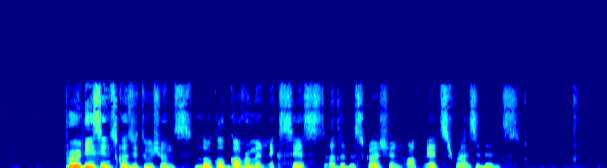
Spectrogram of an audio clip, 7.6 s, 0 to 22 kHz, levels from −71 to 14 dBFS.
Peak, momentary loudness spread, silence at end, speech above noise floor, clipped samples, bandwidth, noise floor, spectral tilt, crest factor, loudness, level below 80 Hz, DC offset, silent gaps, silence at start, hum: -2 dBFS; 17 LU; 1.15 s; 45 dB; under 0.1%; 11.5 kHz; -67 dBFS; -5.5 dB/octave; 22 dB; -22 LUFS; -44 dBFS; under 0.1%; none; 0.85 s; none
